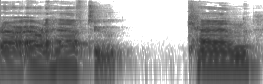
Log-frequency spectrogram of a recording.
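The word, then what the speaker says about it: Caen: and a half to Cannes, C-A-E-N, Cun. It's hard for me to pronounce that in French, even though I can pronounce French fairly well, right, French friends?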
